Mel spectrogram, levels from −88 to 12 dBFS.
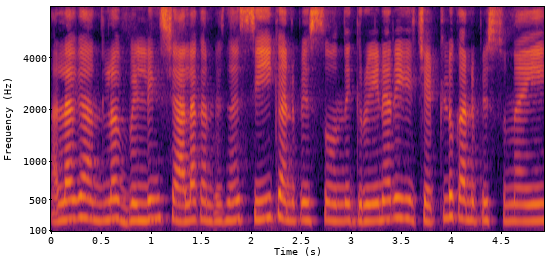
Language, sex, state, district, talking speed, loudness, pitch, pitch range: Telugu, female, Andhra Pradesh, Visakhapatnam, 160 wpm, -18 LUFS, 235 Hz, 225-245 Hz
